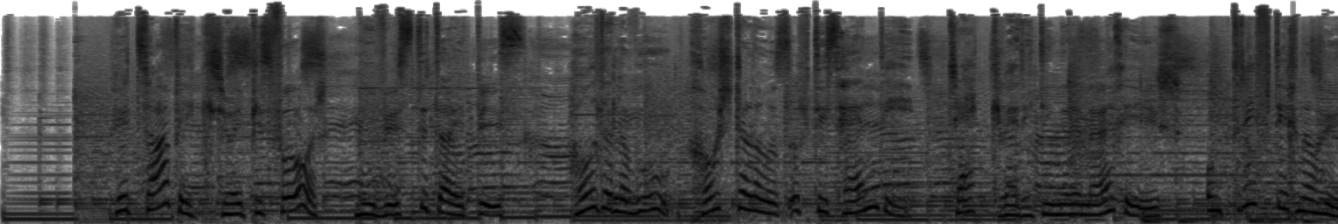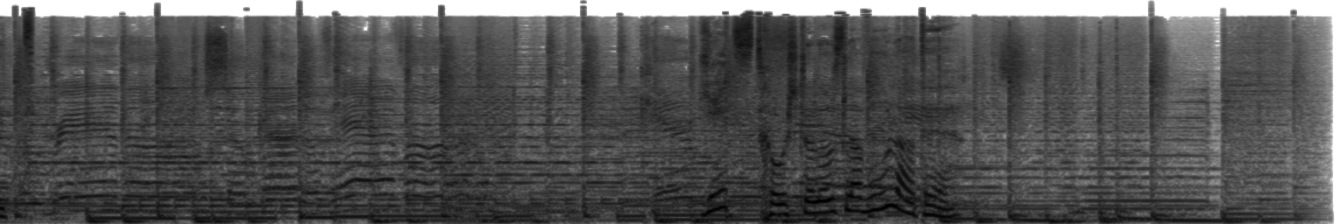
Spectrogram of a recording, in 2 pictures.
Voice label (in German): werbung, schweizerisch, sprecher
